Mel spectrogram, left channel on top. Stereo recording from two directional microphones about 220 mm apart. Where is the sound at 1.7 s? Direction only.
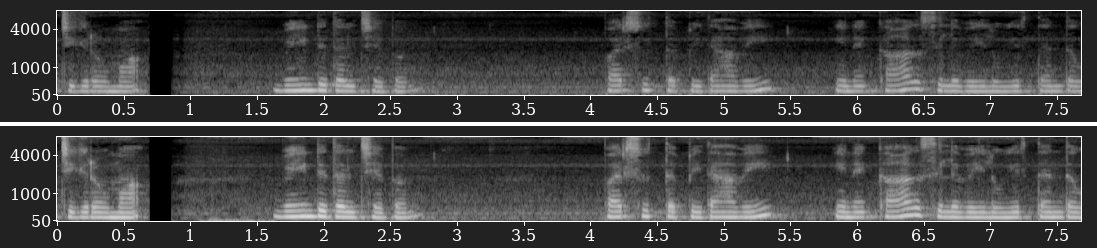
35° right (ahead or behind).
